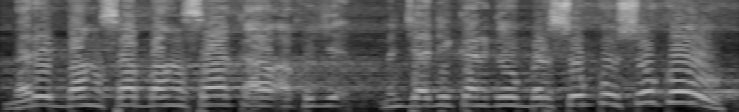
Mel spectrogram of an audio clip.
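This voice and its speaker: Old preacher guy in his 70s, high voice, chants the arabic bits, big echoey mosque hall. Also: brisk. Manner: lively preaching, rising into chanted Arabic recitation. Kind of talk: sermon. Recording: roomy hall with long echo.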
